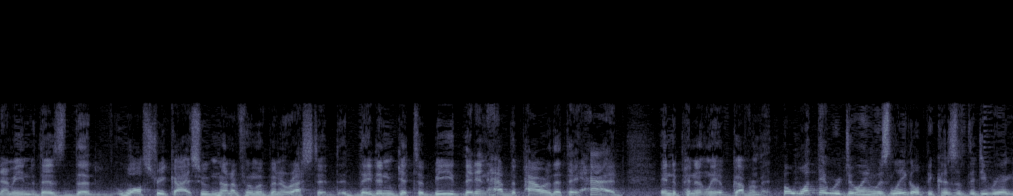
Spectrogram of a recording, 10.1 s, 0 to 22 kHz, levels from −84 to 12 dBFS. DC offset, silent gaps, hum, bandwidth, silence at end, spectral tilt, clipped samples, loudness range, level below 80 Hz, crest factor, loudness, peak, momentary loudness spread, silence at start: under 0.1%; none; none; 11 kHz; 0 s; -6 dB/octave; under 0.1%; 1 LU; -58 dBFS; 14 dB; -25 LUFS; -10 dBFS; 5 LU; 0 s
